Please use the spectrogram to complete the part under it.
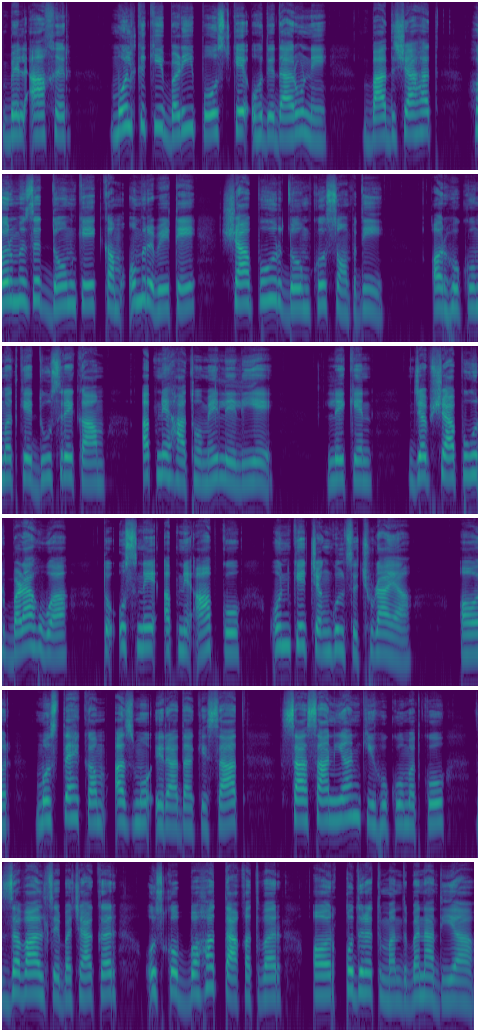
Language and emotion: Urdu, neutral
